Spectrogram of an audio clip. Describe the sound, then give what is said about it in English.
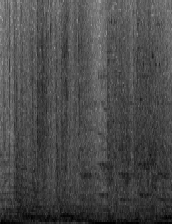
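A massive stalactite cracks loose in a cave and crashes down, piercing through a sled, a loud, dense smash of breaking rock over a deep, steady rumble that churns on for a few seconds with no voices. “A massive stalactite breaks off. It pierces through the sled.”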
